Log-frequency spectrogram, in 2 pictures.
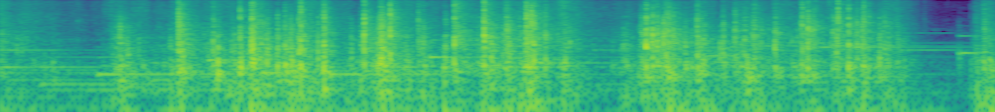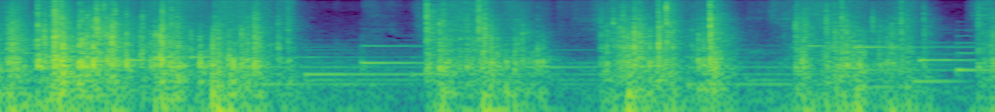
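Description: A stiff paper shopping bag being folded and creased by hand, crackling and rustling in quick irregular bursts, over background music.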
